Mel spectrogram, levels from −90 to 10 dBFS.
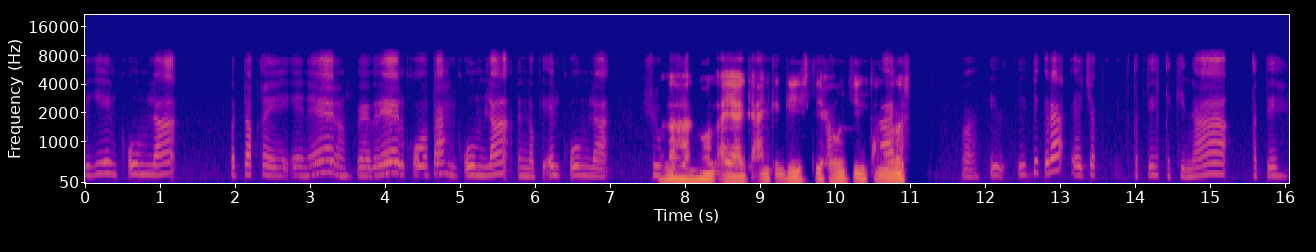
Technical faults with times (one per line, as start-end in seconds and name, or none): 2.54-4.99 channel delay (doubling)
8.08-10.92 speech suppressed in double talk
9.10-9.15 echo leak
11.20-11.35 background gated by the echo canceller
